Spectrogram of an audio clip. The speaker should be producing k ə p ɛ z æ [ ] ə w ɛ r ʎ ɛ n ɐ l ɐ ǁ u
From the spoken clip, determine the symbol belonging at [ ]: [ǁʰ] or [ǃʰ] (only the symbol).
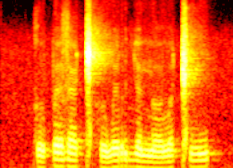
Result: ǁʰ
